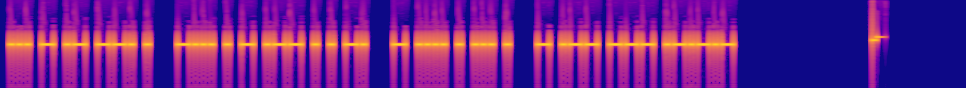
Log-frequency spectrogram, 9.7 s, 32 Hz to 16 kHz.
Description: Morse code, heard as a keyed tone, about 30 wpm, 700 Hz. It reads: STAGE BETWEEN THESE TWO.
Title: Sentences from Top 1200 Words 30wpm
